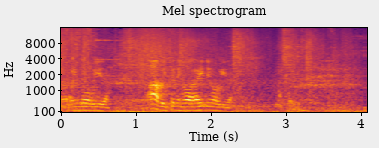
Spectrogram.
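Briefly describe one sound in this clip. Blows and spell effects crackle as a fight goes on.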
